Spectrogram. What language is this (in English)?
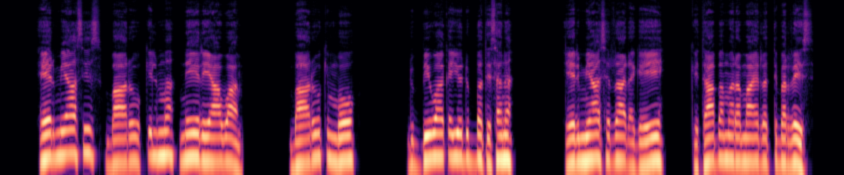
Oromo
